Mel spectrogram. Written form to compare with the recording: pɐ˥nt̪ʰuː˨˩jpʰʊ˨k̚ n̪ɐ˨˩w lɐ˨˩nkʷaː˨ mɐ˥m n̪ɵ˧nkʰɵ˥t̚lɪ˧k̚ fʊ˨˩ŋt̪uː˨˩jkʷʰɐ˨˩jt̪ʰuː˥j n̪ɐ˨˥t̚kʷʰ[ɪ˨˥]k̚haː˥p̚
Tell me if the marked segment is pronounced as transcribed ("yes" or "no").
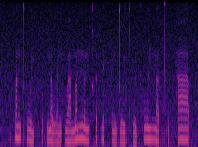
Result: yes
